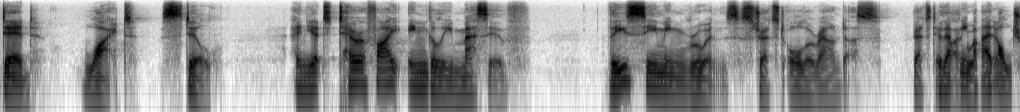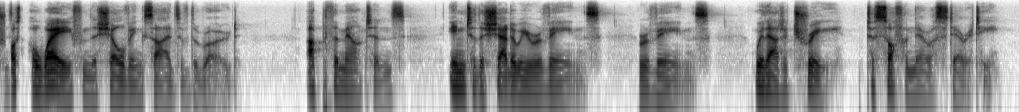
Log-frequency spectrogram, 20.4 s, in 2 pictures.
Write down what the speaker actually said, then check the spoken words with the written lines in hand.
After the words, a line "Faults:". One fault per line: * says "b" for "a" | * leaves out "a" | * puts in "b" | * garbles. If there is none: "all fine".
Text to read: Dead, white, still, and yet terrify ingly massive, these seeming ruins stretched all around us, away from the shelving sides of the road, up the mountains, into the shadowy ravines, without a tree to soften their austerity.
Dead, white, still, and yet terrify ingly massive, these seeming ruins stretched all around us, [garbled] away from the shelving sides of the road, up the mountains, into the shadowy ravines ravines, without a tree to soften their austerity.
Faults:
* garbles
* puts in "ravines"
